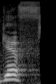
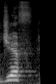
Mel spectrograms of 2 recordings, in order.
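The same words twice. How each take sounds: First: Gif with a hard g, as in gift; lifted "gif", hard g. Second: Jif with a soft j sound; lifted "jif", soft opening sound. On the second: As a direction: say "jif" like the start of jiffy. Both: Shown as a demonstration. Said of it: "some people say it should be pronounced".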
